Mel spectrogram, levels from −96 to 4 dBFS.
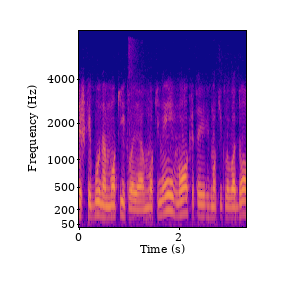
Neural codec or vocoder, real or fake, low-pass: codec, 44.1 kHz, 7.8 kbps, Pupu-Codec; fake; 7.2 kHz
